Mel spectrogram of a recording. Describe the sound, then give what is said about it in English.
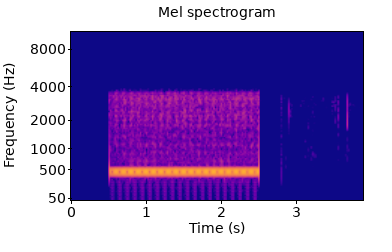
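A loud, steady telephone tone hums for about two seconds, like a dial tone or ring on the line, then cuts off, leaving a few faint clicks and line noise, as a call is placed to Alexander Global. “And for that, I need to get someone else on the phone.”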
